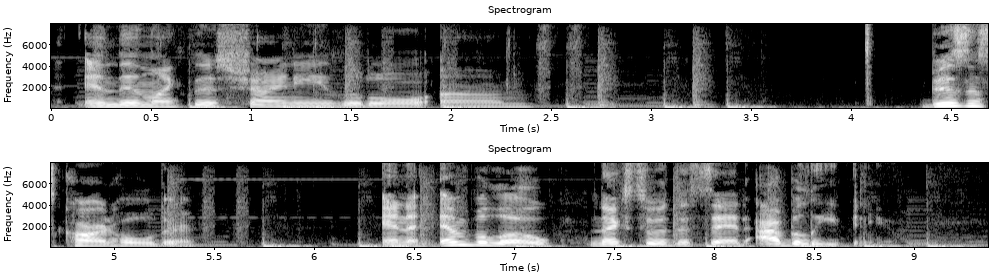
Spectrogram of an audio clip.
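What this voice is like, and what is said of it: Choked-up, emotional voice. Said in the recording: “get choked up talking about this ... let me get my vocals together. I'm really getting choked up”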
